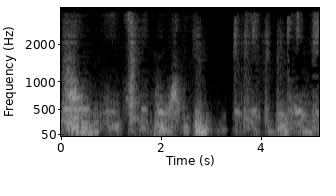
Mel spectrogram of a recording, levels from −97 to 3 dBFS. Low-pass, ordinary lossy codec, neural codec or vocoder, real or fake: 3.6 kHz; MP3, 16 kbps; codec, 44.1 kHz, 0.9 kbps, DAC; fake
